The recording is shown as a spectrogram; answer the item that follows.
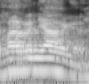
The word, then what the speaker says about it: Larrañaga: There's a double R, too, right, coach? So you have an R in there also. Can you roll your R's? Yeah, Larrañaga.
